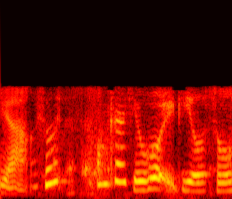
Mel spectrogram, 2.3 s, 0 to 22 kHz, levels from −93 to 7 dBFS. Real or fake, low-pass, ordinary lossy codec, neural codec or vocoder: fake; 3.6 kHz; MP3, 32 kbps; codec, 16 kHz, 1 kbps, X-Codec, HuBERT features, trained on balanced general audio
